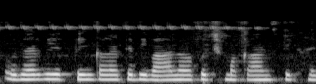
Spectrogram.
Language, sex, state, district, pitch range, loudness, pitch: Hindi, female, Haryana, Rohtak, 215-230 Hz, -13 LUFS, 225 Hz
